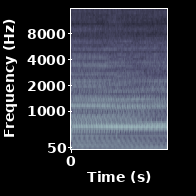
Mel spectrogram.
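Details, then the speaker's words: Jura D6 coffee machine at initial setup filter rinse, filter inserted, tank near max: steady even buzzing drone with no water-flow gurgle; pump running but no water delivered. "and so it makes the noise but there's no water coming up again filter is inserted water tank is at the max level it's actually a little bit below so there's no water no water coming anyway"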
